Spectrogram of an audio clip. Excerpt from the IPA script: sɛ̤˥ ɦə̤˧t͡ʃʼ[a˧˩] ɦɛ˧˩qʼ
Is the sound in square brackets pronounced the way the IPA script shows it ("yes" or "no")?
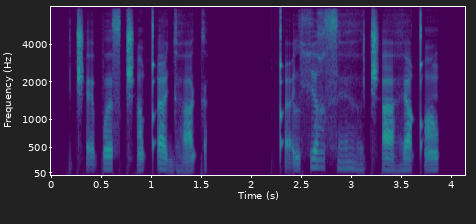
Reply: yes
